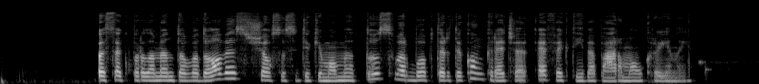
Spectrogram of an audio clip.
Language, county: Lithuanian, Vilnius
